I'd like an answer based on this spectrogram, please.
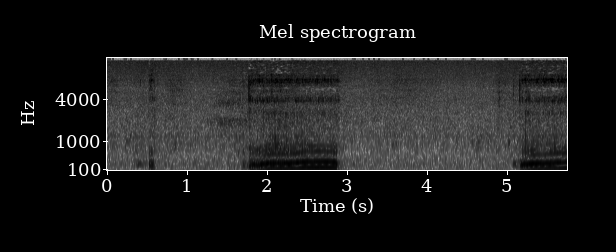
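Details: Sleeping pit bull snoring like a grown man: loud, buzzy, harmonic snores about a second long, pitch slowly rising within each, repeating roughly every three and a half seconds with quiet breathing between.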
